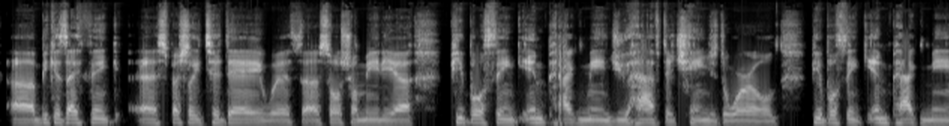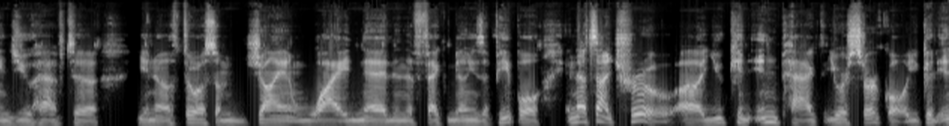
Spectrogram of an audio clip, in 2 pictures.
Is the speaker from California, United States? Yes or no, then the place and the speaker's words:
yes; Los Angeles, California, United States; I don't want to blame it on me growing up in Los Angeles, but I'm definitely a lot more materialistic than Noel.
